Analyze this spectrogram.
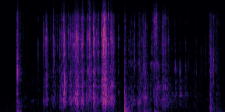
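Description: Plastic markers rattle and clatter in a plastic basket.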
